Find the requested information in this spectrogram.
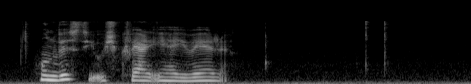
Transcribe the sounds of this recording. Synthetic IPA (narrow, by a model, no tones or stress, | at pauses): hʊnʋɪst̪əjʊ̰ɪçə̥kʰʋæːɹḛhɛjʋeːɹə̰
